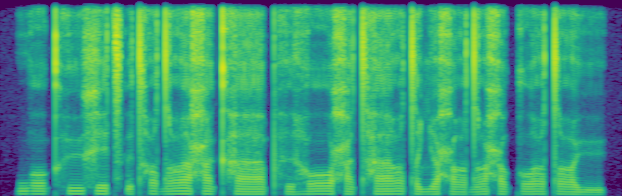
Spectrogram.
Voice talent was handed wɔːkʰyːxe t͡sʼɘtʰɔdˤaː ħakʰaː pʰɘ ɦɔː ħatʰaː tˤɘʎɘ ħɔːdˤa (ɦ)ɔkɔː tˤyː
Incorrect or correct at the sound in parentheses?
incorrect: ħ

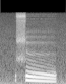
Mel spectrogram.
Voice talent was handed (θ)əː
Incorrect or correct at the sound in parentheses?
incorrect: ɬ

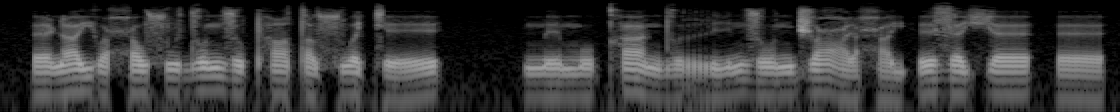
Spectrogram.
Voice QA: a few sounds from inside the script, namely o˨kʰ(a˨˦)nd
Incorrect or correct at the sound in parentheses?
incorrect: a˦˨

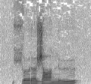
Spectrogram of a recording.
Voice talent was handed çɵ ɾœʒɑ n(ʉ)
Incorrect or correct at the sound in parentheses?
correct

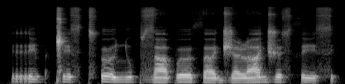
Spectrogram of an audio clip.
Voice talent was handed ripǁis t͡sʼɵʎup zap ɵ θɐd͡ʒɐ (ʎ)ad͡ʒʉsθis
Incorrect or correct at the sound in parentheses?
incorrect: ɭ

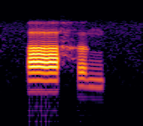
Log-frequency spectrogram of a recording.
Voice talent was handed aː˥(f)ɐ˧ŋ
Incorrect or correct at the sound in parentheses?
incorrect: h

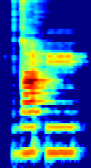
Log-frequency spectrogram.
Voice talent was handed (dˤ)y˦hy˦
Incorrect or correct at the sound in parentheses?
correct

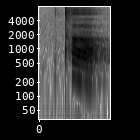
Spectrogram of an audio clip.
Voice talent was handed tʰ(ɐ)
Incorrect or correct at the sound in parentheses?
correct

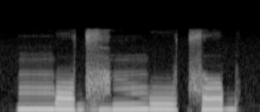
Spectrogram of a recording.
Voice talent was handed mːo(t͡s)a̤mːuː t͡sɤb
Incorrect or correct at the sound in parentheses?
incorrect: d͡z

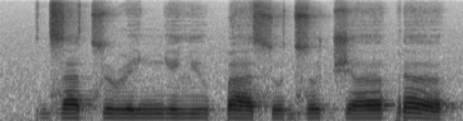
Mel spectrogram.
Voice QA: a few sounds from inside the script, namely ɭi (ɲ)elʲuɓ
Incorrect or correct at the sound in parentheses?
correct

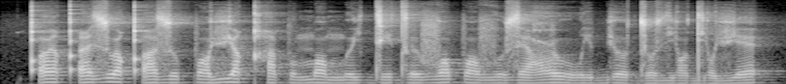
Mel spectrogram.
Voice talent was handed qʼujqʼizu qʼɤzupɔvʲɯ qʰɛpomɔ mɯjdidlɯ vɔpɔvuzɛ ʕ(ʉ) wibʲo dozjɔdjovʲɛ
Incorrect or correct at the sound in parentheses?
incorrect: u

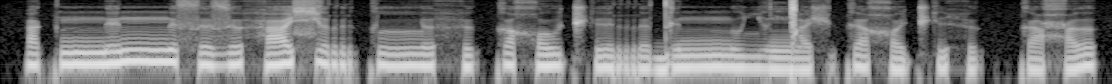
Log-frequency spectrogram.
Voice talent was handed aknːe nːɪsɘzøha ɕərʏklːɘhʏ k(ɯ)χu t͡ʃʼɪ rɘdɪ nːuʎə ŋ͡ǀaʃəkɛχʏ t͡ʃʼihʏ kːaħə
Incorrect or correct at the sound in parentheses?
incorrect: ə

